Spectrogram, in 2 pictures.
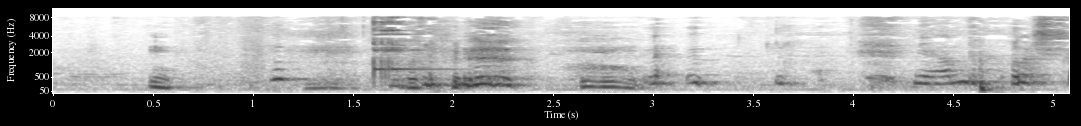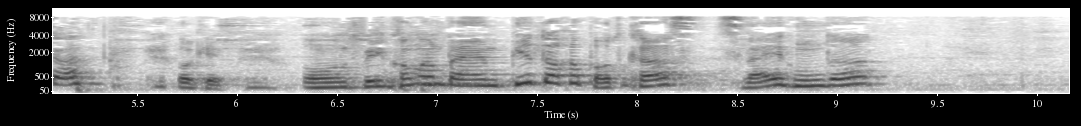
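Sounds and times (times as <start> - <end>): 
speech: 0.5 - 9.3
laughter: 1.1 - 4.3
beer glasses clinking in a toast: 1.6 - 2.2.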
